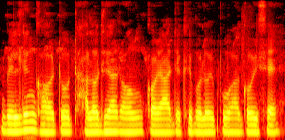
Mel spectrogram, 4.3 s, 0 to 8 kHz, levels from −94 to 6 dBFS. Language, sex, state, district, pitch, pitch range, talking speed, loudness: Assamese, male, Assam, Sonitpur, 115 Hz, 115-120 Hz, 110 wpm, -16 LUFS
